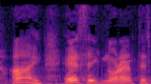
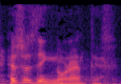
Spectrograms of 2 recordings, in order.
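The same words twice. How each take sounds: First: Mild scoffing "Ay, es de ignorantes" with a lifted "Ay"; dismissive sneer. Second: Said in the usual way. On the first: Retold or imitated. Skeptics mocking believers, "Ay, es de ignorantes" in a light scoff. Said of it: "porque dicen".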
